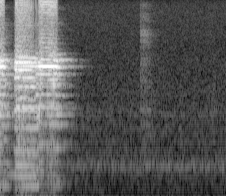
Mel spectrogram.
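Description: Electric guitar playing two last loud funk chord stabs in D, which ring briefly and stop within the first second. After that only a faint steady hum and a small click remain.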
